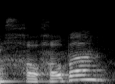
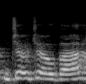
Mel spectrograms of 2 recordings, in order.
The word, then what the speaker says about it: Jojoba: On Team Jojoba? – Yeah, or Jojoba, however you like to be, however you like to call it. I guess it's pronounced both ways.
